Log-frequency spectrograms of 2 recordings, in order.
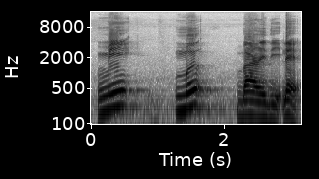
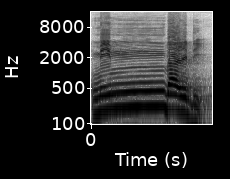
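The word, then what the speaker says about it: مِنْ بَعْدِ: നൂനിനു ശേഷം ശ്രദ്ധിച്ചു നോക്കണം സുക്കൂനുള്ള നൂനിന ശേഷം വന്ന അക്ഷരം ബാ എന്ന അക്ഷരംആയതുകൊണ്ട് എഴുത്തിൽ ഇപ്പോൾ കാണുന്നത് നൂൻ ആണെങ്കിലും ഉച്ചാരണത്തിൽ നൂനിനെ ഉച്ചരിക്കുകയില്ല പകരം മീം ആയിട്ടാണ് പറയുക നൂനിനെ മീമാക്കി പറയണം അതായത് മിൻ ബദി എന്ന് എഴുതിയത് വായിക്കേണ്ടത് നോക്കിയേ ഇങ്ങോട്ട് മിമ ബദി മിബദി ഇങ്ങനെയാ വായിക്കുക എഴുത്തിൽ എന്താ ഉള്ളത് മീമും നൂനും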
